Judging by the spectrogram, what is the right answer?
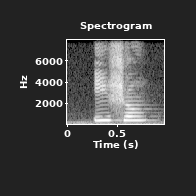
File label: "yi1sheng1", zhongwen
